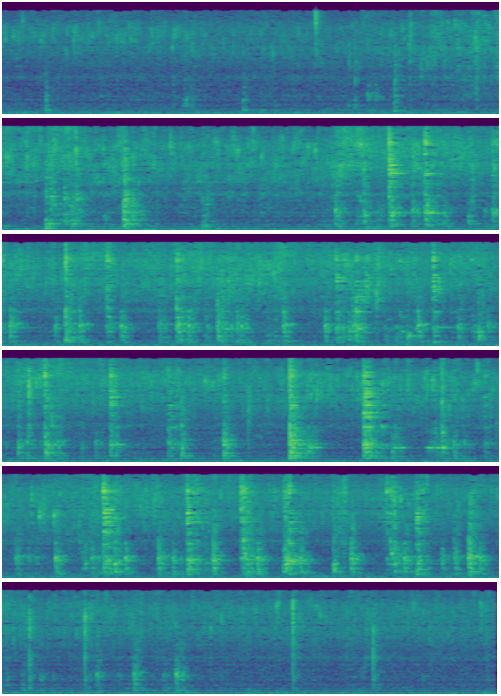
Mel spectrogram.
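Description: Okra, onions and green chillies sizzling in oil in a stainless steel pot while a metal slotted spoon stirs them, scraping and clinking against the pot. The sizzle is steady; the stirring clatter starts a few seconds in and stops shortly before the end.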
